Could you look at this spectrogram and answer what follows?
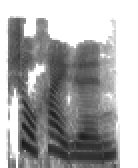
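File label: "受害人", Mandarin Chinese; hsk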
